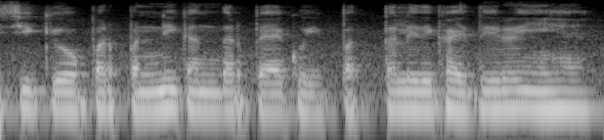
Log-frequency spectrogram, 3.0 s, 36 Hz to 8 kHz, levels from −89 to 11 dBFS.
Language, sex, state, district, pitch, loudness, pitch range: Hindi, male, Uttar Pradesh, Shamli, 120 Hz, -17 LUFS, 115-120 Hz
